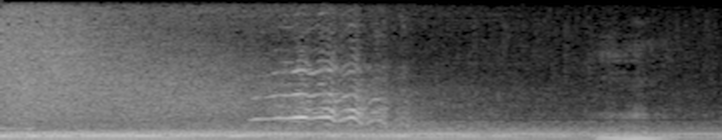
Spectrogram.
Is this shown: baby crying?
no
